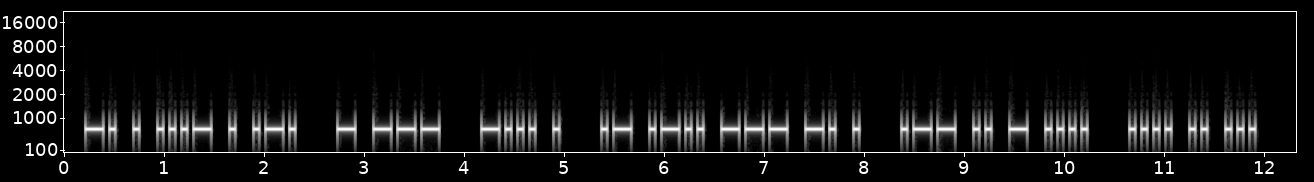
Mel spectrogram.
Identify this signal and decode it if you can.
Morse code, heard as a keyed tone, about 20 wpm, 700 Hz. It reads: NEVER TO BE ALONE WITH HIS
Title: Sentences from Top 1000 Words - Review Part 5 - 20wpm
